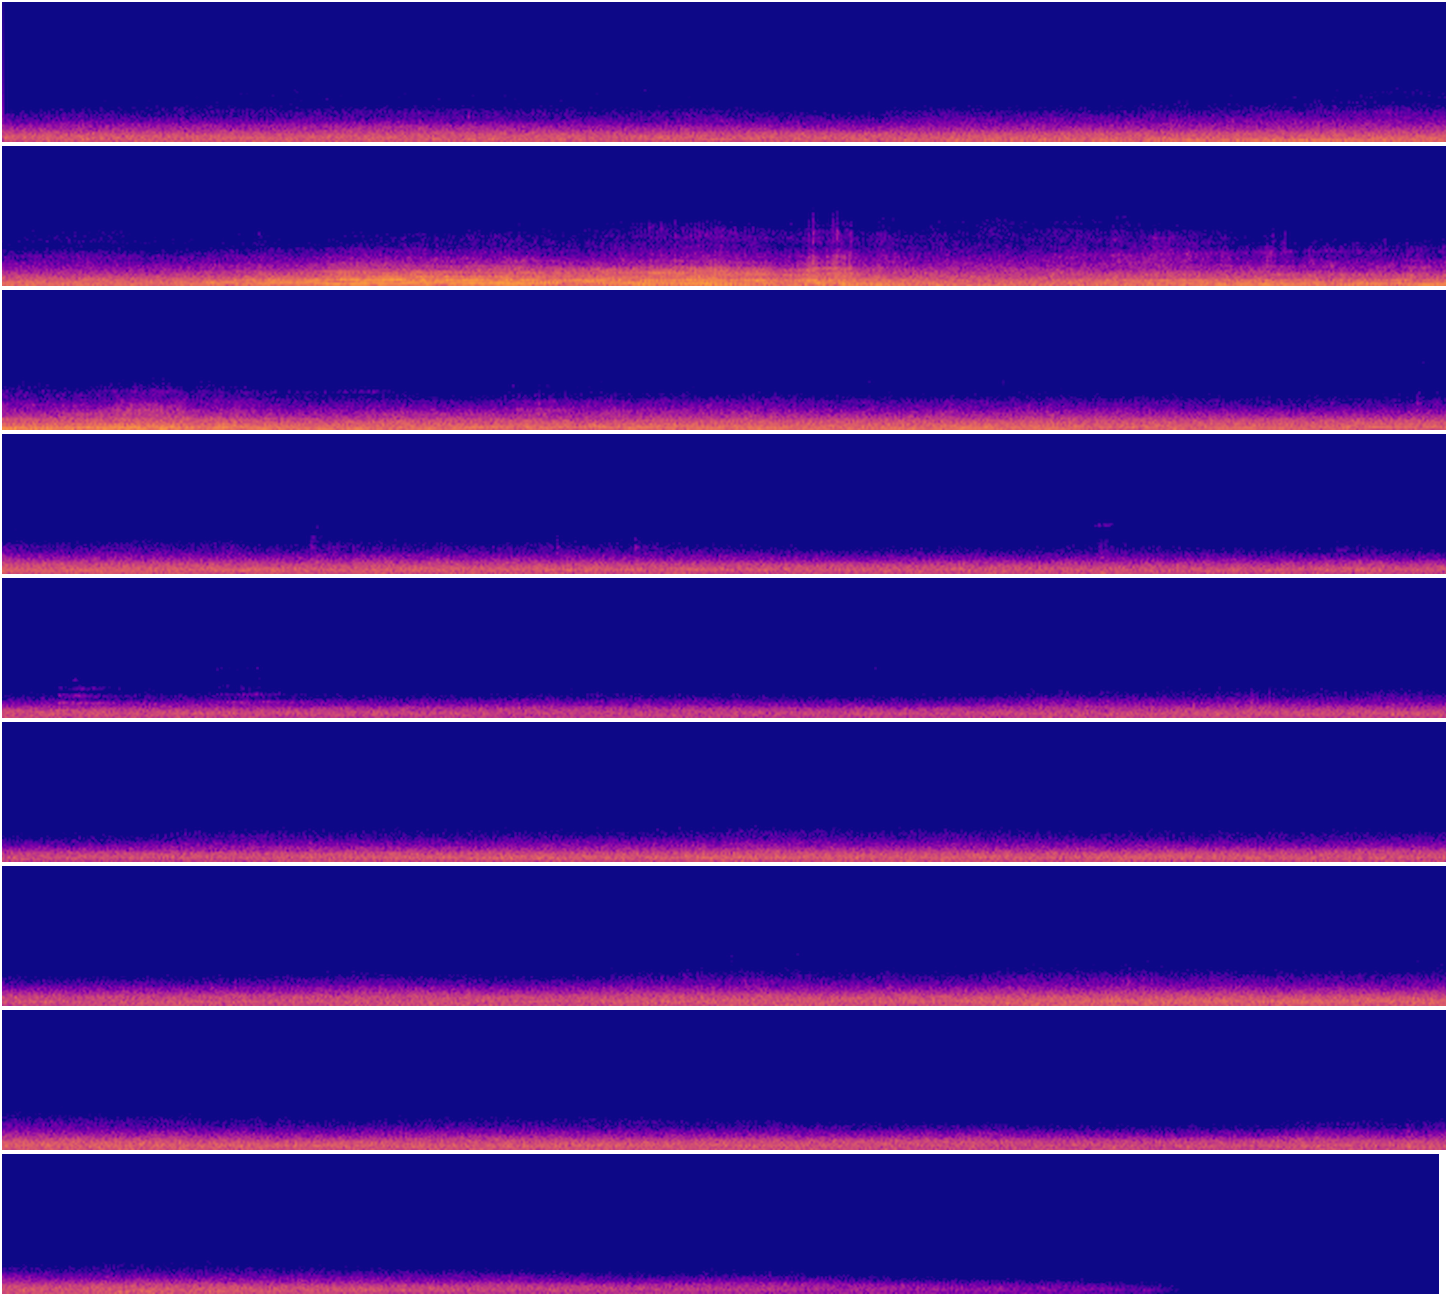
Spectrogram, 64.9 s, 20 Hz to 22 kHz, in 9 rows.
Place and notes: Mid-Town Belvedere, Baltimore, MD, USA - Fitzgerald Garage at night
Thursday Night 8:35pm at Fitzgerald's garage
6th floor, very quiet inside the building
the adjacent highway and train station produced vast amount of sound.
Using a TASCAM-DR40.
